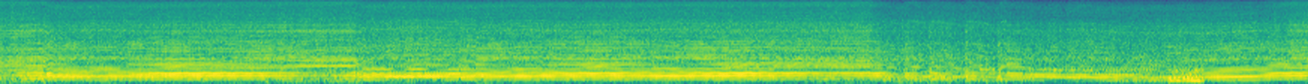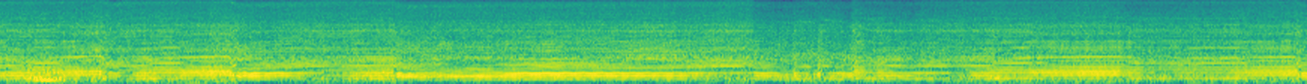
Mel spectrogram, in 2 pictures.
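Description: A racing car engine screams at high revs, dropping in pitch for corners and rising again as it speeds up.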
